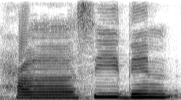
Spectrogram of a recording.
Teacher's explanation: یہاں پر لفظ کو ظاہر کریں گے، غنہ نہیں ہوگا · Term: اظہار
